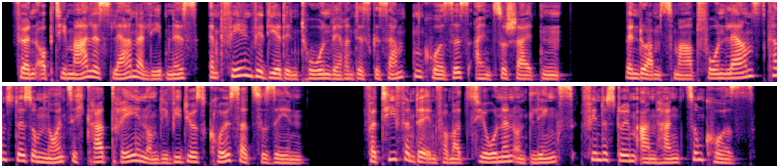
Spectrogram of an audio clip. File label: elearning intro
